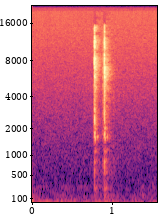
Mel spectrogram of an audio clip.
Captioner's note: click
